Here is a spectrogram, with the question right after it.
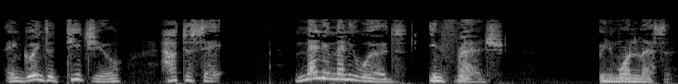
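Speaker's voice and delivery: mock French accent, word by word; stupid French accent. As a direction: imitate a Frenchwoman, deliberately silly French accent. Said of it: "this stupid French accent".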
